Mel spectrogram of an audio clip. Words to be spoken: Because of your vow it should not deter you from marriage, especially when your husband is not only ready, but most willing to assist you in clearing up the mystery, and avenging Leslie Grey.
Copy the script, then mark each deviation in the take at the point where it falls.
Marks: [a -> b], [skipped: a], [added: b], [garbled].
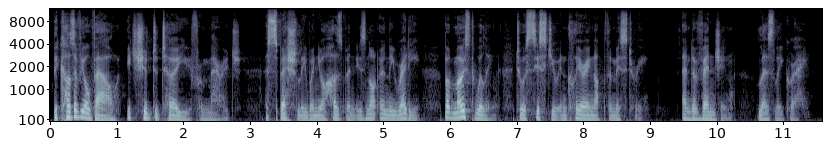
Because of your vow it should [skipped: not] deter you from marriage, especially when your husband is not only ready, but most willing to assist you in clearing up the mystery, and avenging Leslie Grey.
